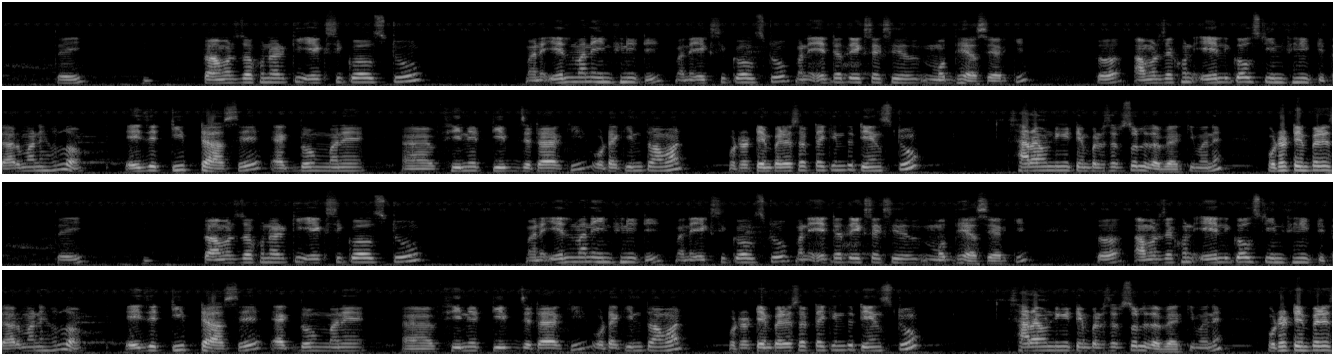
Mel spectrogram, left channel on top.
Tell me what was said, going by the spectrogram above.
তো এই তো আমার যখন আর কি এক্স ইকুয়ালস টু মানে এল মানে ইনফিনিটি, মানে এক্স ইকুয়ালস টু মানে এটা তো এক্স অ্যাক্সিস এর মধ্যে আছে আর কি। তো আমার যখন এল ইকুয়ালস টু ইনফিনিটি, তার মানে হলো এই যে টিপটা আছে একদম মানে ফিনের টিপ যেটা আর কি, ওটা কিন্তু আমার ওটার টেম্পারেচারটা কিন্তু টেন্স টু সারাউন্ডিং এর টেম্পারেচার চলে যাবে আর কি, মানে ওটার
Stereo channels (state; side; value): normal; both; correlation 0.69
